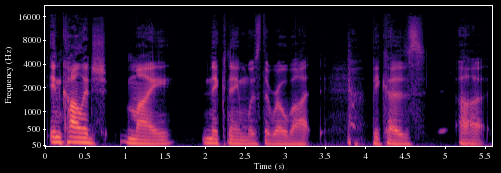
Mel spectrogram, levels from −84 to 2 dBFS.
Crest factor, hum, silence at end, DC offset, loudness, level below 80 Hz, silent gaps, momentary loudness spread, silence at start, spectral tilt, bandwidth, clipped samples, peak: 20 dB; none; 0.05 s; under 0.1%; -28 LUFS; -52 dBFS; none; 18 LU; 0.05 s; -5.5 dB/octave; 17.5 kHz; under 0.1%; -8 dBFS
